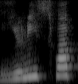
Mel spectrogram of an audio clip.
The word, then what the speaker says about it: Uniswap: us in Bitcoin, Ethereum, Maker Compound, and is Uniswap the correct way to pronounce that?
